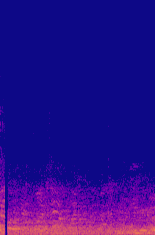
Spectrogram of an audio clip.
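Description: Indistinct chatter of several people talking, with a momentary dropout just after the start.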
